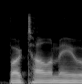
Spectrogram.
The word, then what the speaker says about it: Bartolomeu: Her neighbor, an old man named Bartolomeu, Bartolomeu, a Portuguese name, sees her and shakes his head slowly.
